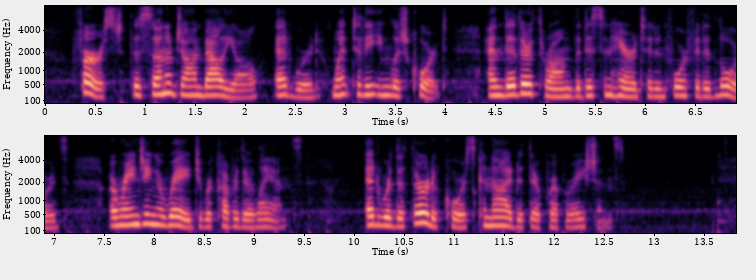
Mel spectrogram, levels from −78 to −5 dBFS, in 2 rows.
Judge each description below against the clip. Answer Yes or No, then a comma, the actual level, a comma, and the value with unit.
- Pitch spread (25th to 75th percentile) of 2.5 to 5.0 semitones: Yes, average, 3.5 semitones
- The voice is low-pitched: No, high, 210 Hz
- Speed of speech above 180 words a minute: No, average, 150 wpm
